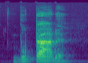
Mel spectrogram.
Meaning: witticism
- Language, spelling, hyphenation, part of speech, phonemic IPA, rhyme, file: Dutch, boutade, bou‧ta‧de, noun, /ˌbuˈtaː.də/, -aːdə, Nl-boutade.ogg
